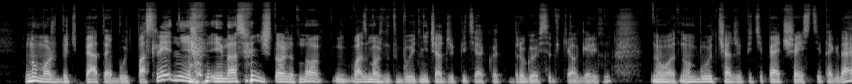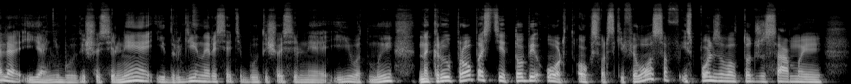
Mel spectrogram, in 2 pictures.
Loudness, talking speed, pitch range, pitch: -20 LUFS, 205 wpm, 105-145 Hz, 115 Hz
